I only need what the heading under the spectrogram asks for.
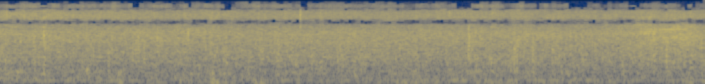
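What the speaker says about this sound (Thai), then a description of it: "ตอนนี้นี่ฝนกำลังเทลงมานะ" Heavy rain pours down around an outdoor cooking spot, a faint, even wash of noise with no voices.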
